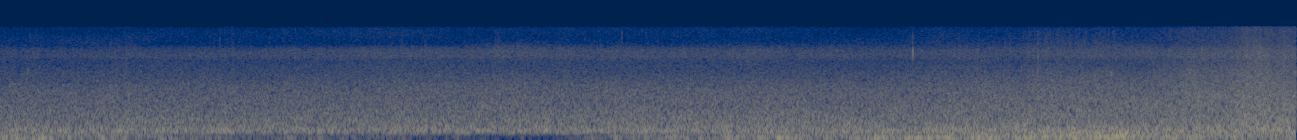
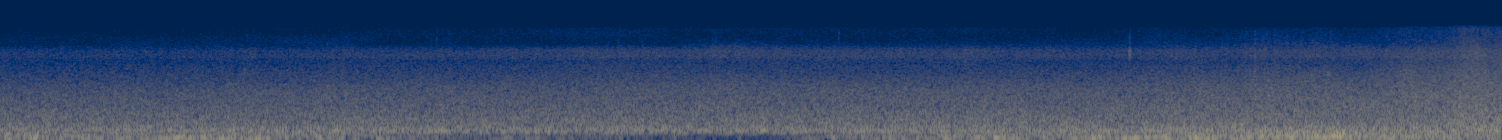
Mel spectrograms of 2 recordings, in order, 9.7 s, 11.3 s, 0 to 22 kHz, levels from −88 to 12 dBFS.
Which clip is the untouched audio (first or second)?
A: first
